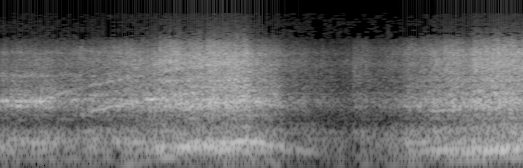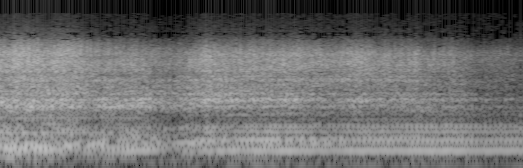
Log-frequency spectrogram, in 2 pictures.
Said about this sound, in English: They pull up with a burning screech of brakes.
